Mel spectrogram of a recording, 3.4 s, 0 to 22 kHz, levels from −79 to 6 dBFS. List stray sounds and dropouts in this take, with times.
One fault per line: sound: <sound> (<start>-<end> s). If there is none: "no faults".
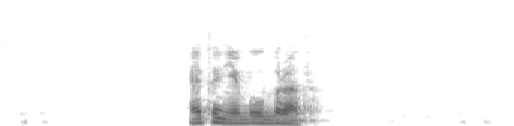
no faults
